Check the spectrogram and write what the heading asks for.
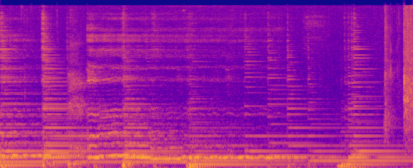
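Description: Nylon-string classical guitar strumming slow chords, each left to ring, growing quieter toward the end as the song closes, with a last chord struck about five seconds in.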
